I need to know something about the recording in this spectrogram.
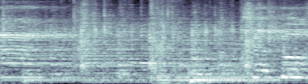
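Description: Live amplified band music with sustained pitched instrument tones and sharp percussive taps.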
